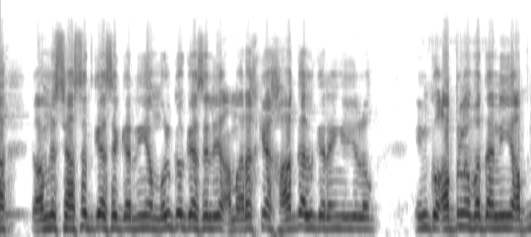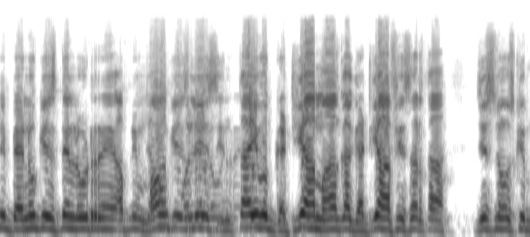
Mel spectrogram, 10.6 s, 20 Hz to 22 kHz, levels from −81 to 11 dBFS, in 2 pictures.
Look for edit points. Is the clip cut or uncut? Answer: cut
